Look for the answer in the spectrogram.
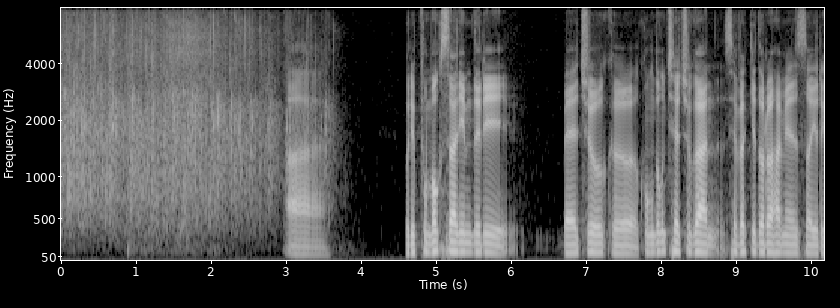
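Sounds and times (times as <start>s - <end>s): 
audience applause: 0.0s - 3.7s
speech: 3.0s - 3.6s, 4.6s - 6.1s, 6.7s - 10.1s.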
